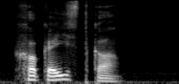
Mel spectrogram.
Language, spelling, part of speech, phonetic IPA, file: Polish, hokeistka, noun, [ˌxɔkɛˈʲistka], Pl-hokeistka.ogg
